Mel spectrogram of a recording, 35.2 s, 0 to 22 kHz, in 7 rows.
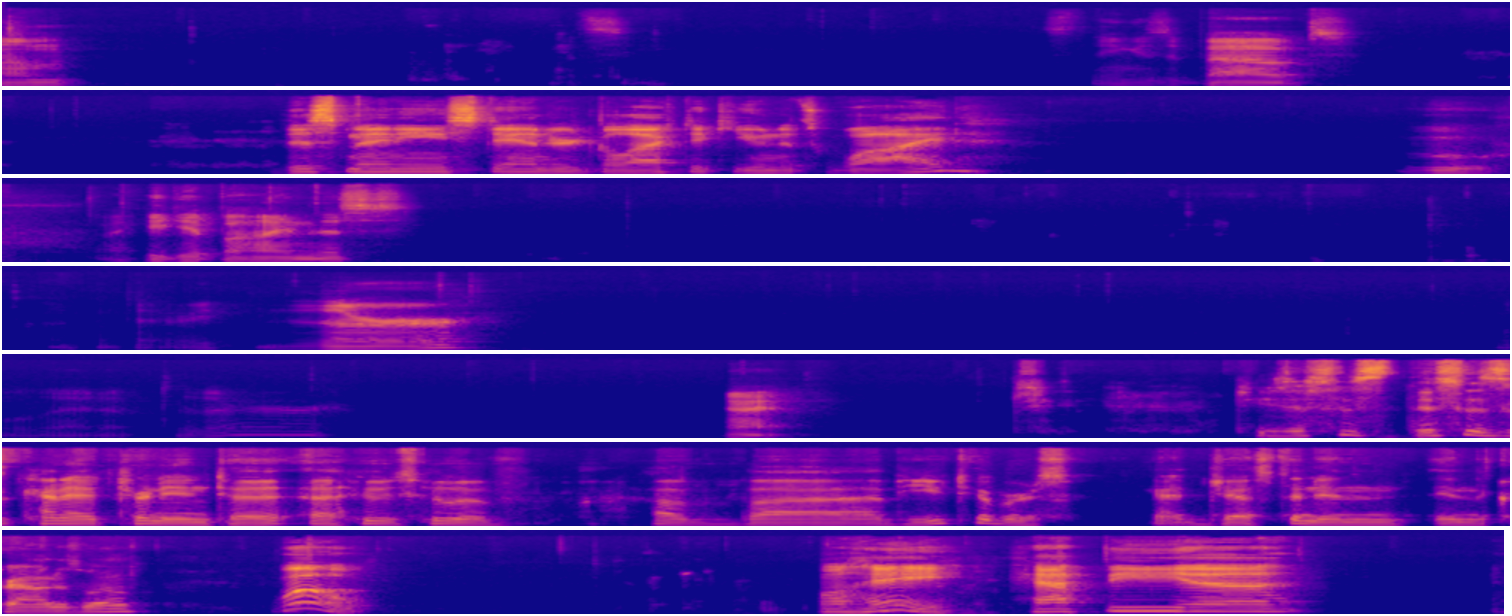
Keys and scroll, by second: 1.2 l, 5.7 space, 6.7 m, 8.0 q, 9.0 Left, 13.4 m, 17.0 l, 19.2 space, 19.6 p, 21.2 typing, 22.5 space, 25.6 m, 26.1 space, 28.5 typing.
